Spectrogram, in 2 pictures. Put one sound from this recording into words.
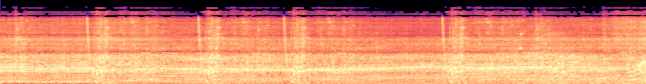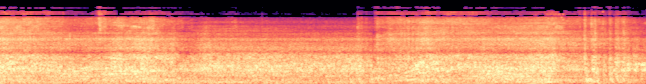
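Whooshing boost effects burst from a game.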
